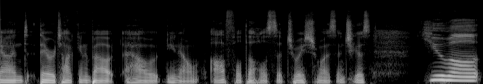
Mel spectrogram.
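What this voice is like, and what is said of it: Usual voice. Nothing is said of it.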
